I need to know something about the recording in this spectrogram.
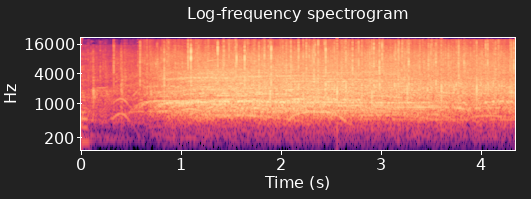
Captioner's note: audience applauding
